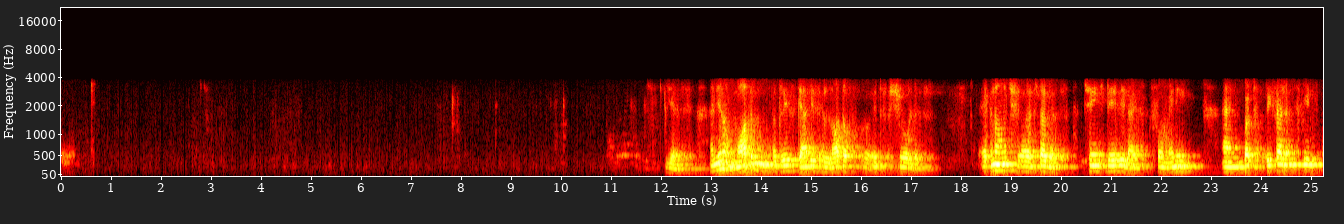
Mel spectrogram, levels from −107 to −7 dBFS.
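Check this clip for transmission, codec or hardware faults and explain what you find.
Yes, one fault runs through the whole clip: G.729 codec damage. Speech rebuilt from a vocal-tract model and sparse pulses sounds rough and synthetic, with nothing above 3.8 kHz; plain band-limiting would sound dull but clean.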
